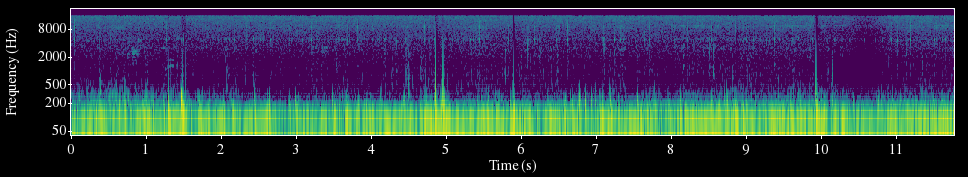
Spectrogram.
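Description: Wind buffets a microphone on a moving vehicle.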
